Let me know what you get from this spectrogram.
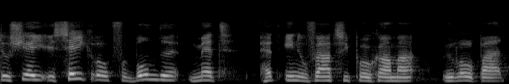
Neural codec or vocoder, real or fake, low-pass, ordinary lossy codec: codec, 16 kHz, 1 kbps, X-Codec, WavLM features, trained on Multilingual LibriSpeech; fake; none; none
